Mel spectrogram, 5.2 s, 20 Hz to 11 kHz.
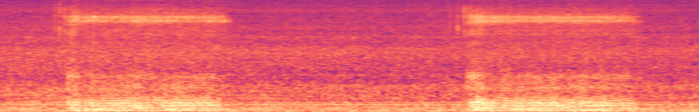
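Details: Former street dog, spayed, snoring in her sleep with eyes open: two long, rumbling, fluttering breaths with a faint whistle about 3 seconds apart; snoring.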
